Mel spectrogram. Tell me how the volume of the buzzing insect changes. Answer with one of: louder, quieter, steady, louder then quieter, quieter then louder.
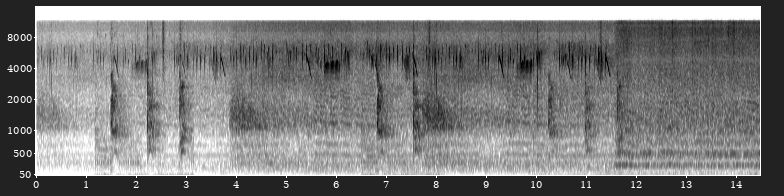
louder.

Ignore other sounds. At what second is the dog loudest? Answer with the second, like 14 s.
7 s.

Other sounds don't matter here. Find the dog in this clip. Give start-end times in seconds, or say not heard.
1.1-3.1, 6.5-8.0, 9.9-11.9.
